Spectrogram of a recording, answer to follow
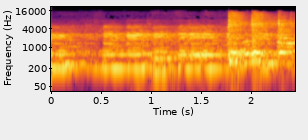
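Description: Live band music: a single long note held steady, then the full band with drums strikes up near the end.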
